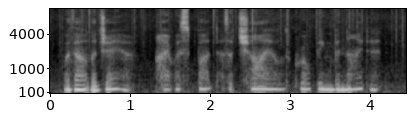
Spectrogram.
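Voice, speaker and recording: At a rather slow pace, a soft-spoken voice whispers. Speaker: ASMR narrator, reader of gothic literature. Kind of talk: whispered ASMR story reading. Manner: soft-spoken, whispered.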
